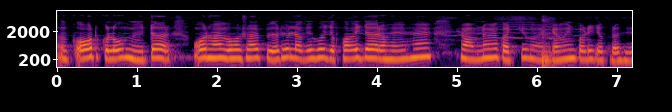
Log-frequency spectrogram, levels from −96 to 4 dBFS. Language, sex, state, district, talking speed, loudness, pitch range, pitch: Hindi, female, Chhattisgarh, Balrampur, 185 wpm, -29 LUFS, 210-240 Hz, 225 Hz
